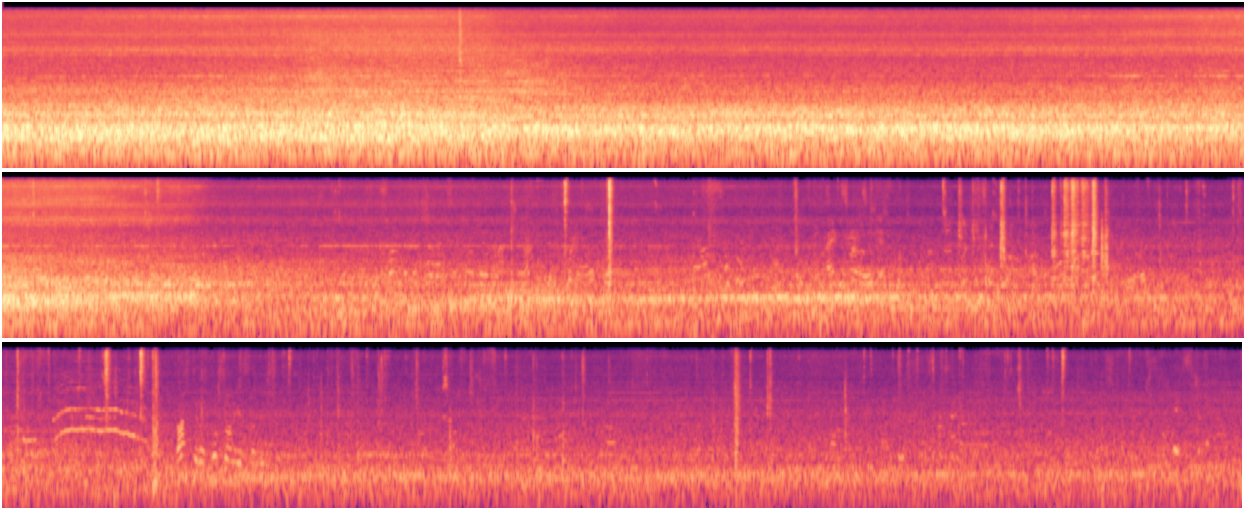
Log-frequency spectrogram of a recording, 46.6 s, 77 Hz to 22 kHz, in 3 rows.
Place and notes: koeln airport, entering plane
recorded july 18, 2008.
